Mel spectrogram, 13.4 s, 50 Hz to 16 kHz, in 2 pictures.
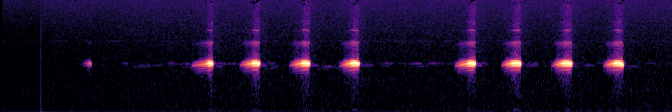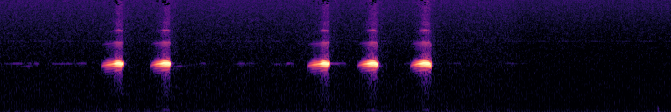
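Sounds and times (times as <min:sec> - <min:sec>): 
Bushveld rain frog: 0:00.8 - 0:07.0, 0:07.7 - 0:08.6, 0:09.8 - 0:11.1.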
